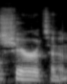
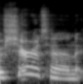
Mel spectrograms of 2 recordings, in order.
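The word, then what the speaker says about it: Chariton: For today's episode, it's going to be a town called Sherin. And if you want to look this up on the map, it's spelled C H A R I T O N, but it's pronounced Sherin.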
